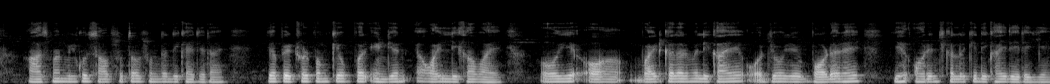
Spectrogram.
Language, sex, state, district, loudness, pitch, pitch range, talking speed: Hindi, male, Chhattisgarh, Kabirdham, -20 LUFS, 130 Hz, 125-135 Hz, 235 wpm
